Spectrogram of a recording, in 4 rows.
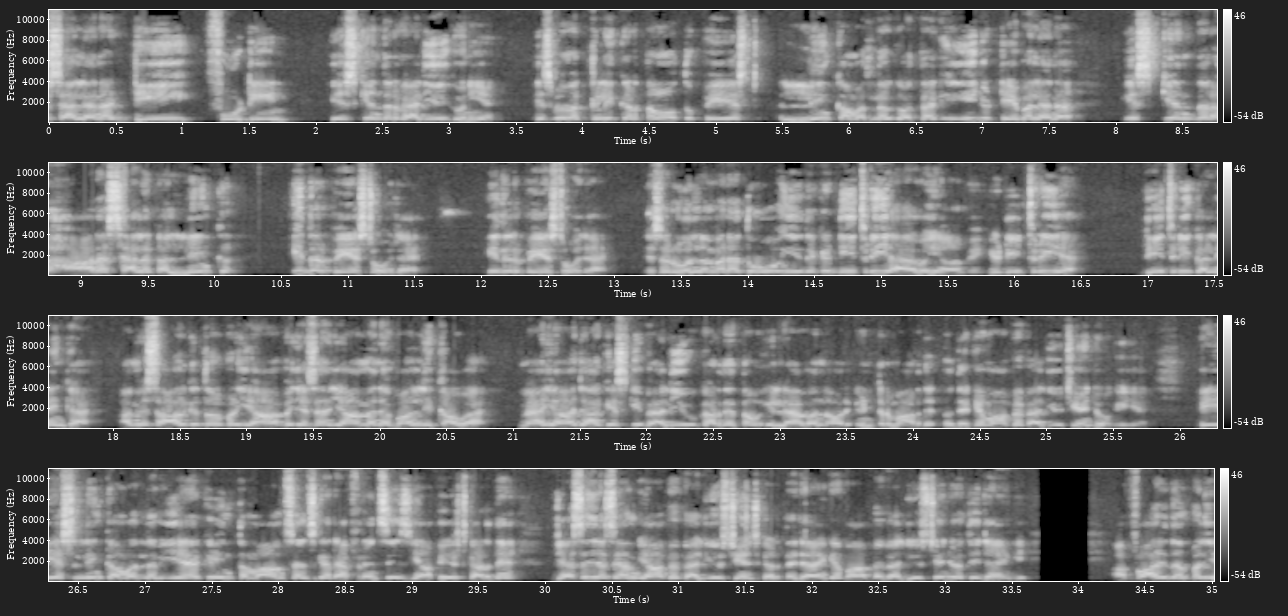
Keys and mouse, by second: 5.0 click, 8.3 click, 9.7 click, 11.1 click, 19.0 click, 20.3 click, 20.6 click, 22.2 1, 23.6 Return, 32.2 ctrl+z, 34.6 click.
